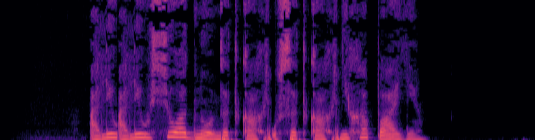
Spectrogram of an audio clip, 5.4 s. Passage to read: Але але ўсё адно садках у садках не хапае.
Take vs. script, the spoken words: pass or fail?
pass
